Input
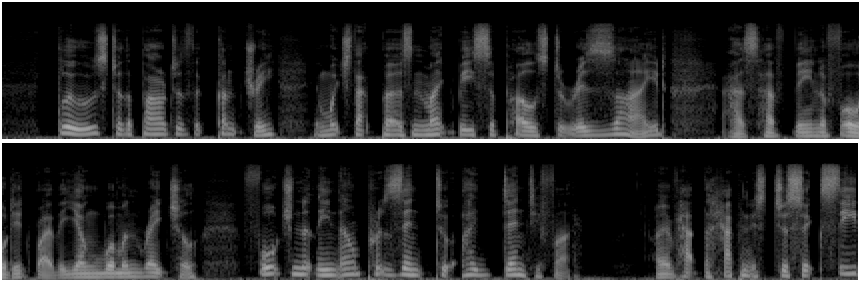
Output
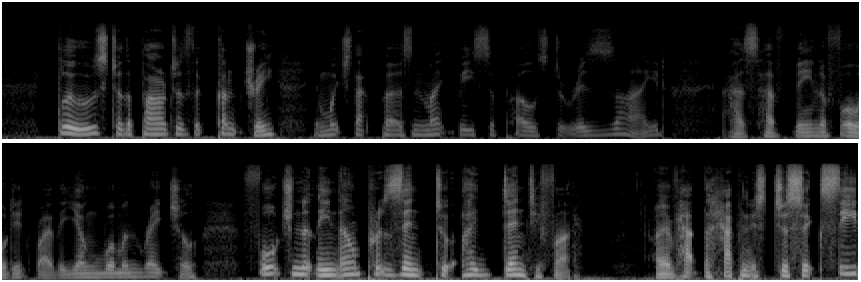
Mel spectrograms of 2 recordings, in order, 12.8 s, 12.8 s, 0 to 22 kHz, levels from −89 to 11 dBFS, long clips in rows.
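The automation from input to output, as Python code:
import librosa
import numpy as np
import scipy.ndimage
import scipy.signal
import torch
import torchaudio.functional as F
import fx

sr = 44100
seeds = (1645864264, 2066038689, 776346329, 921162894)

y = fx.gain(x, sr, db=fx.line((1.91, -3.5), (2.47, -11.5), (3.74, -19.5), (4.89, -19.5), (5.62, -9.0), (7.6, -9.0), (8.73, 3.0)))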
